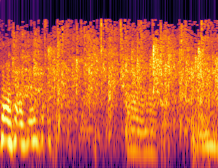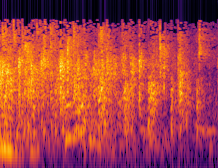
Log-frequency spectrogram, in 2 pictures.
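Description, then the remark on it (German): Sustained applause from an audience welcoming a guest invited to come to the front, a dense, steady wash of many hands clapping at once for several seconds, with faint voices mixed in beneath it. “Vielleicht einen Applaus.”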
